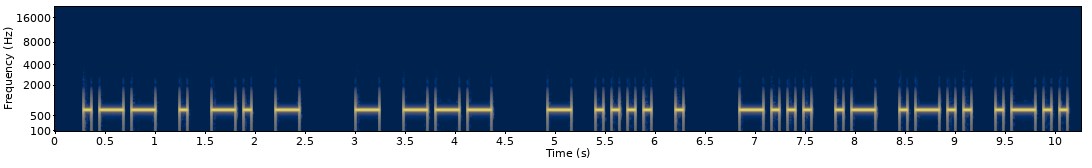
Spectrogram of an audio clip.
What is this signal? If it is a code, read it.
Morse code, heard as a keyed tone, about 15 wpm, 700 Hz. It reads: WENT TO THE BALL
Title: Sentences from Top 900 Words 15wpm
